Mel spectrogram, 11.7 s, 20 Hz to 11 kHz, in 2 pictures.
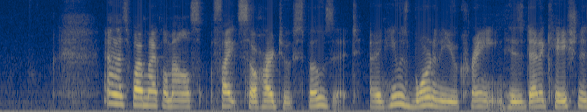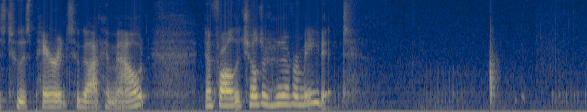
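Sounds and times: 
speech: 0:01.1 - 0:09.5
cat purring: 0:10.0 - 0:11.7.

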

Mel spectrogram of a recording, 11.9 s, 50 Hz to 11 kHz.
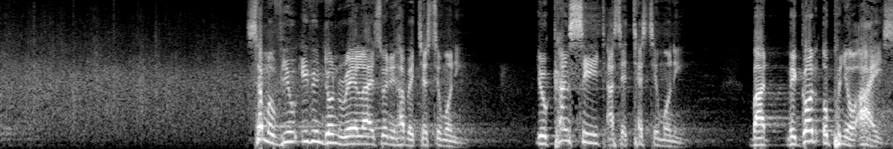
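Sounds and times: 
crowd clapping: 0:00.0 - 0:04.8
speech: 0:03.3 - 0:06.3, 0:07.2 - 0:09.2, 0:10.0 - 0:11.9.

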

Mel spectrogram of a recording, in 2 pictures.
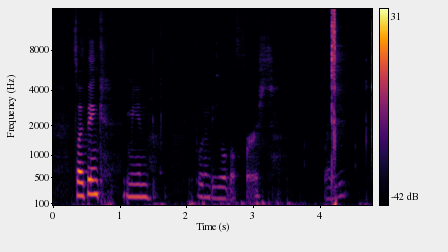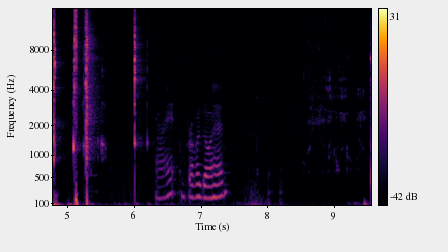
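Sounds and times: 
speech: 0:00.3 - 0:01.6, 0:02.2 - 0:03.4, 0:04.1 - 0:04.5, 0:06.3 - 0:07.5
wine from a winery in Langley pouring into a glass: 0:08.5 - 0:09.5.

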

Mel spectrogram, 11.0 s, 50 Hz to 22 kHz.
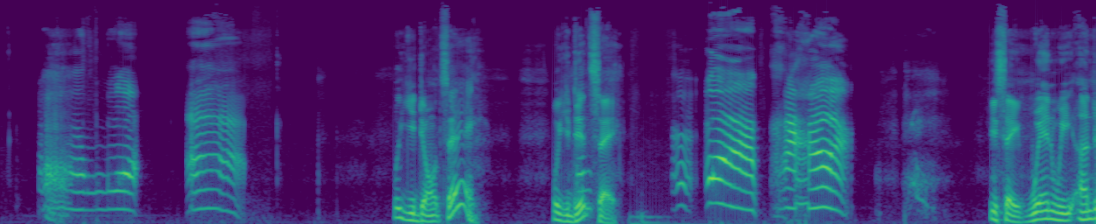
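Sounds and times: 
infant babbling in sing-song bursts: 0:00.4 - 0:02.5, 0:06.7 - 0:09.4
speech: 0:00.4 - 0:02.5, 0:03.9 - 0:04.9, 0:05.5 - 0:06.3, 0:09.9 - 0:10.9.

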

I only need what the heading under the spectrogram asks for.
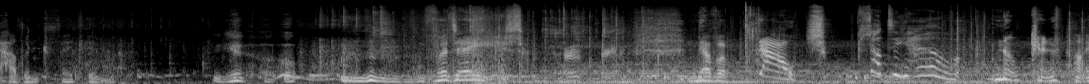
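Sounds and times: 
speech: 0:00.1 - 0:01.4, 0:02.1 - 0:10.8
raven calling with low warbling throaty notes: 0:02.7 - 0:07.0.

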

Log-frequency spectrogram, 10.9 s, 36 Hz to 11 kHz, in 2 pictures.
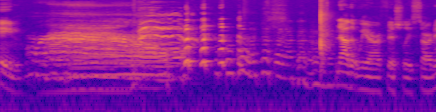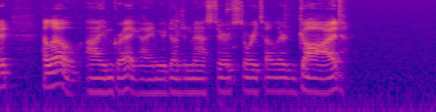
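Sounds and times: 
people imitating a cat meow: 0:00.3 - 0:02.5
people laughing: 0:00.4 - 0:04.2
speech: 0:04.3 - 0:09.9.

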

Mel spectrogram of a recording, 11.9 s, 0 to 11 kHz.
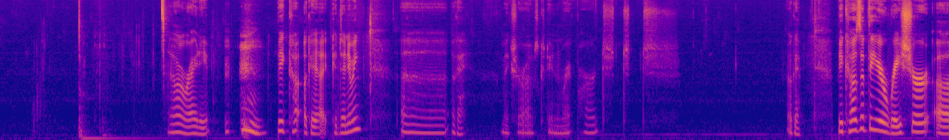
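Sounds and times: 
cup knocking against the microphone: 0:01.0 - 0:02.0
speech: 0:02.1 - 0:08.2, 0:09.8 - 0:11.8.

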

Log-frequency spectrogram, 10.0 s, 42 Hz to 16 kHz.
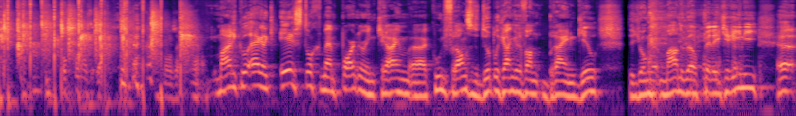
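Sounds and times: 
small group applauding: 0:00.0 - 0:02.6
laughter: 0:00.1 - 0:02.7, 0:08.1 - 0:09.9
speech: 0:00.8 - 0:01.4, 0:02.1 - 0:09.9.

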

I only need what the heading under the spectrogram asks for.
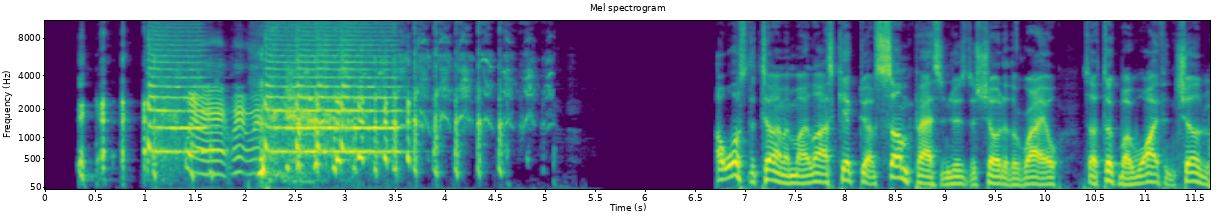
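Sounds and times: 
speech: 0:00.4 - 0:00.7, 0:06.8 - 0:11.6
short choppy coughing or laughing bursts: 0:00.4 - 0:05.2
loud blaring air horn blast: 0:01.0 - 0:04.0.

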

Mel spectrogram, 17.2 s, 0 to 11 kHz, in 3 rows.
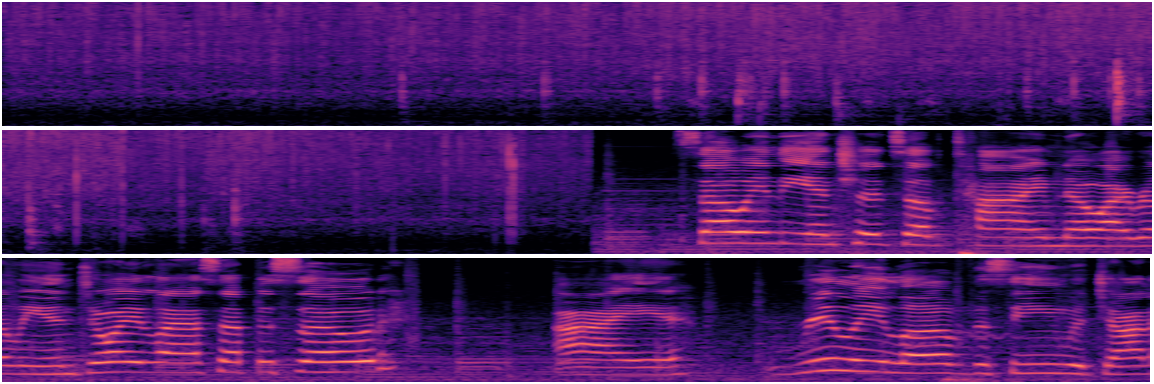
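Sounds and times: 
bacon sizzling in a hot frying pan: 0:00.0 - 0:08.7
speech: 0:08.7 - 0:13.6, 0:14.3 - 0:17.2.

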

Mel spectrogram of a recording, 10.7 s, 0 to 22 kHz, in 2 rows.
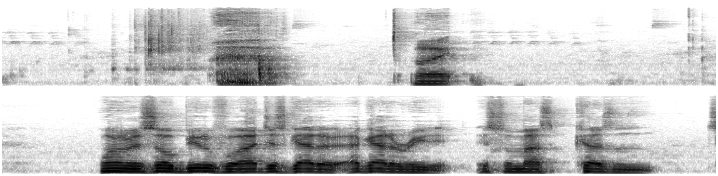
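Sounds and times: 
person sipping and gulping water: 0:01.0 - 0:02.2
speech: 0:03.1 - 0:03.6, 0:06.1 - 0:10.7.

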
